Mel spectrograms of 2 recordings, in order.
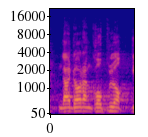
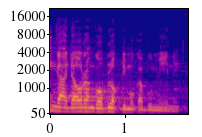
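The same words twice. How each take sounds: First: Goblok dipukul keras, salah cara; stress on goblok. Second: "nggak ada" ditekan, "goblok" pelan; stress on nggak ada. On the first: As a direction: tekankan kata "goblok" dengan keras. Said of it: "goblok pelan aja, jangan". ("goblok" diucapkan keras, cara yang salah) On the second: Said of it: "ngomongnya gini". ("goblok" pelan, tekanan pada "nggak ada") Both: Shown as a demonstration.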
